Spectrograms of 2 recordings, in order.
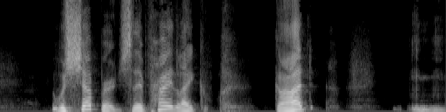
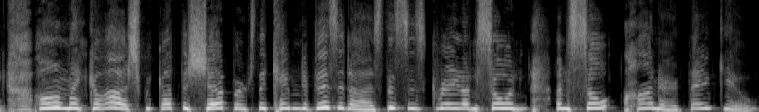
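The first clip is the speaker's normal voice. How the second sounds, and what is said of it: Imitation of Joseph. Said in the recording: “my imitation of Joseph”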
